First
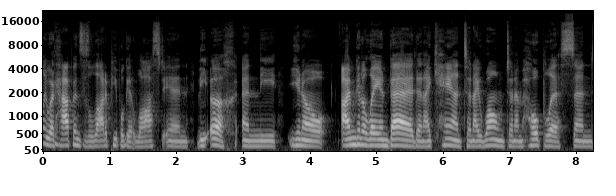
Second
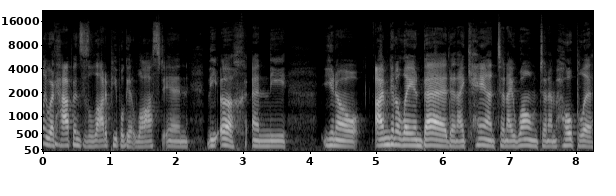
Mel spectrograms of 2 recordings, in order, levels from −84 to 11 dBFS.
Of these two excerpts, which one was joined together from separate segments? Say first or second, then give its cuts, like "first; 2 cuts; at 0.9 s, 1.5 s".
first; 2 cuts; at 2.3 s, 3.6 s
